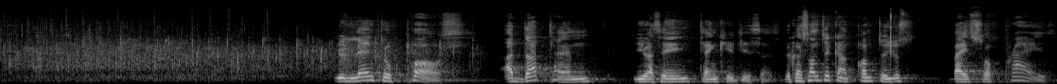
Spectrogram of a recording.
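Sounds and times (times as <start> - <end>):
audience applause: 0.0 - 4.8
speech: 3.4 - 10.5.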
